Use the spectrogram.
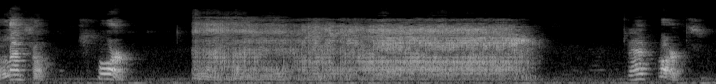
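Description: Smart speaker playing a long synthetic fart, a dense buzzy blast lasting about three seconds, loud and close, with children's voices chattering before and after it.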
